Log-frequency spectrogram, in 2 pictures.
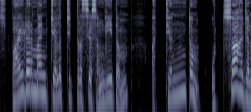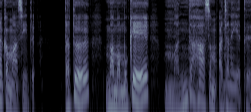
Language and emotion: Sanskrit, happy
